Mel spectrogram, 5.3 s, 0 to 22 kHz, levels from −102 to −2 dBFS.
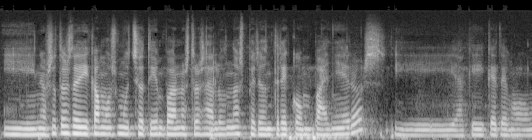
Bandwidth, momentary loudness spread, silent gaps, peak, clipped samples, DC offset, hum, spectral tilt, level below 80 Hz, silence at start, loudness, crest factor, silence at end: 11 kHz; 9 LU; none; 0 dBFS; under 0.1%; under 0.1%; none; -6.5 dB/octave; -36 dBFS; 0 s; -18 LUFS; 16 dB; 0 s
